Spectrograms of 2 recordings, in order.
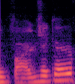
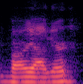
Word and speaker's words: Varyag: I thought it was Varjager for a minute, but Varyager makes sense.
